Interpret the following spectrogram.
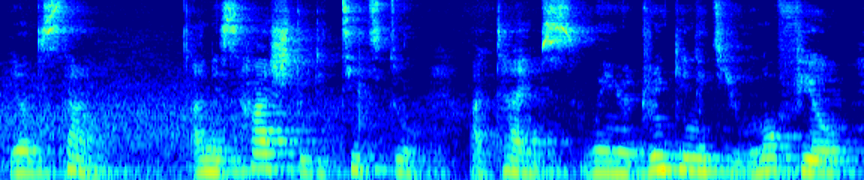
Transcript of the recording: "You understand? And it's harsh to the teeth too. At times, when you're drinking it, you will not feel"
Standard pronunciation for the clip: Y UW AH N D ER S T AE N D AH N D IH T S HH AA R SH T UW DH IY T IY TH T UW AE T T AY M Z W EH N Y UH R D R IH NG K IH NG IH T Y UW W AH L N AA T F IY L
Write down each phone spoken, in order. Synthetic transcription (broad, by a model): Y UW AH N D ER S T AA N D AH N IH T S HH AA SH T UW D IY T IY T T UW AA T T AY M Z W EH N Y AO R D R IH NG K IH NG IH T Y UW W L N AA T F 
